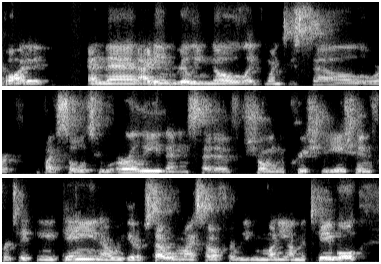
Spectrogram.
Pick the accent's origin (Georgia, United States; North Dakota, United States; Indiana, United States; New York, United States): New York, United States; I grew up in New York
